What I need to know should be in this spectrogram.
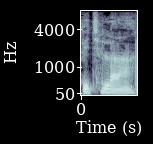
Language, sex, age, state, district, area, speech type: Hindi, male, 30-45, Uttar Pradesh, Chandauli, rural, read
